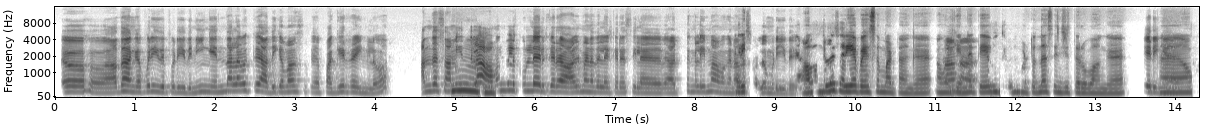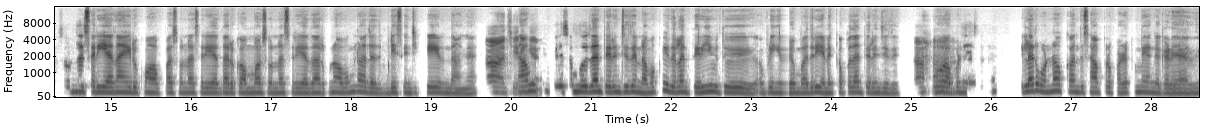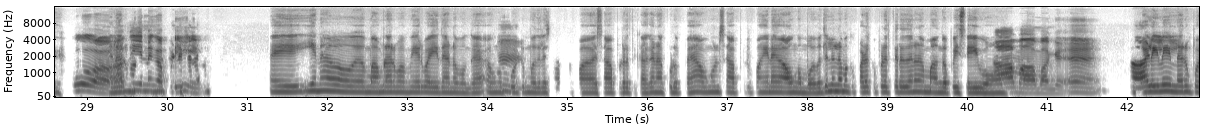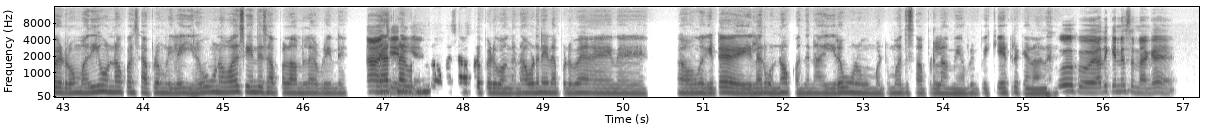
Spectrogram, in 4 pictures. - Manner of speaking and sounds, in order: static; drawn out: "ம்"; unintelligible speech; distorted speech; unintelligible speech; laughing while speaking: "நானு"
- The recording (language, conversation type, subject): Tamil, podcast, உங்கள் துணையின் குடும்பத்துடன் உள்ள உறவுகளை நீங்கள் எவ்வாறு நிர்வகிப்பீர்கள்?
